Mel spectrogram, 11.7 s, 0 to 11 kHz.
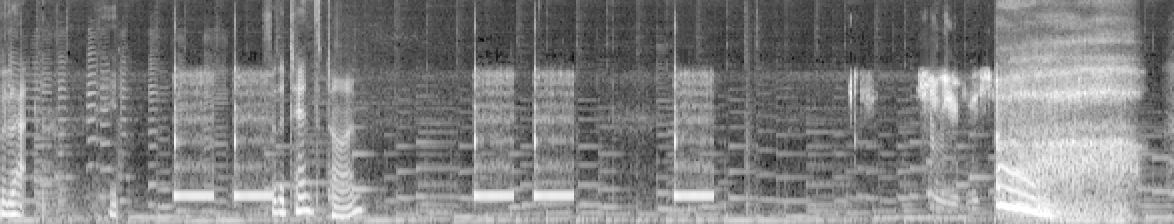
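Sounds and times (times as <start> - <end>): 
speech: 0.0 - 0.6, 2.7 - 3.7
soft music: 0.0 - 11.7
electronic ringback tone of an unanswered outgoing phone call: 1.8 - 2.7, 4.7 - 5.8, 6.7 - 7.2.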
